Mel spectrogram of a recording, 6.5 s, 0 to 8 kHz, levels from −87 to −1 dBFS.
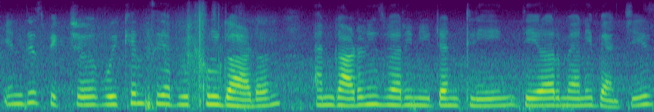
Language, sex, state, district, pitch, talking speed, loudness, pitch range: English, female, Punjab, Fazilka, 200 Hz, 185 wpm, -19 LUFS, 190-220 Hz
